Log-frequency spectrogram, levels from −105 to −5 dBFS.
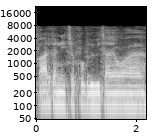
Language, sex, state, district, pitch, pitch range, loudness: Hindi, male, Jharkhand, Jamtara, 100 Hz, 100-110 Hz, -18 LUFS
